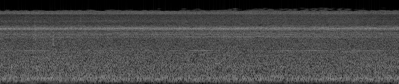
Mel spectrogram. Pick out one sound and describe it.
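Sliding doors of a metro train open.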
